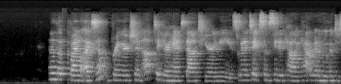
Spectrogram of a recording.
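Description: A young woman speaks calmly into a microphone, heard as if over an online call.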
